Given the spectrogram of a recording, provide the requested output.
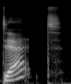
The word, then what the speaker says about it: debt: Same with debt. The B is silent.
